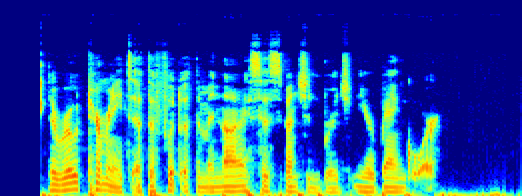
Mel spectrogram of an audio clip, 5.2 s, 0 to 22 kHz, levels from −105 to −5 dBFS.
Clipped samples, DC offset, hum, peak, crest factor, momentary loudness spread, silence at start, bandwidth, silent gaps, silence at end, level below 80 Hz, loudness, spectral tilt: under 0.1%; under 0.1%; none; -10 dBFS; 20 dB; 8 LU; 0.4 s; 9.6 kHz; none; 0.15 s; -42 dBFS; -30 LUFS; -4 dB/octave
